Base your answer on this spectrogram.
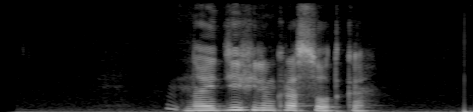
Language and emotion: Russian, neutral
